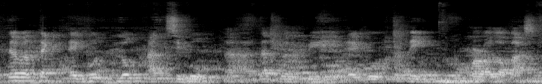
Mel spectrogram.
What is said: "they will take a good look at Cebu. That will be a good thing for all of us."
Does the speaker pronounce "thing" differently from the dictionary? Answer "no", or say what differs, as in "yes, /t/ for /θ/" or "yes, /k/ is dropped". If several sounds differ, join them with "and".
yes, /t/ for /θ/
